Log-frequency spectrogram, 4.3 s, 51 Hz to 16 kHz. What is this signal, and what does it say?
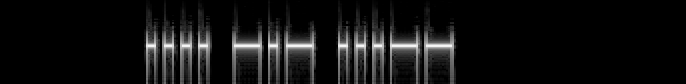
Morse code, heard as a keyed tone, about 22 wpm, 700 Hz. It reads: HK3
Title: Callsign Prefixes for Top 100 DXCC - 22wpm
